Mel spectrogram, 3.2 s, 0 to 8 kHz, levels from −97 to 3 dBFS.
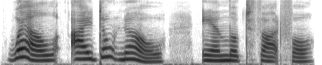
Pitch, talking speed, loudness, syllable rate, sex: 245 Hz, 130 wpm, -17 LUFS, 3.9 syllables/s, female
